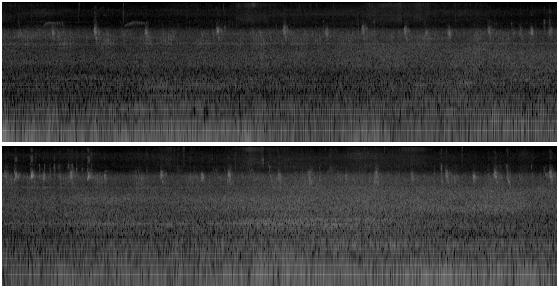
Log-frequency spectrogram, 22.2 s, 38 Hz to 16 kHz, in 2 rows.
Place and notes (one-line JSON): {"title": "大武漁港環港路, Dawu Township - Beside the fishing port", "date": "2018-03-23 13:27:00", "description": "Beside the fishing port, birds sound, Traffic sound\nBinaural recordings, Sony PCM D100+ Soundman OKM II", "latitude": "22.34", "longitude": "120.89", "altitude": "6", "timezone": "Asia/Taipei"}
